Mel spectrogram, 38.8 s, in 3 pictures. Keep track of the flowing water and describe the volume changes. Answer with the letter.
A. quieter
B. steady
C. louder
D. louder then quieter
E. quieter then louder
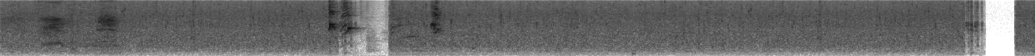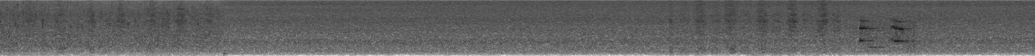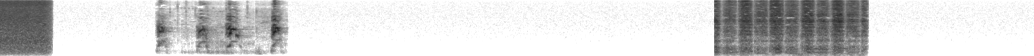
B.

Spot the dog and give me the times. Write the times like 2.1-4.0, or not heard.
4.1-5.5, 23.6-24.4, 27.9-29.4.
